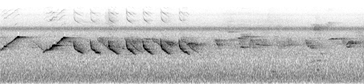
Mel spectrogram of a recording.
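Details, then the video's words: Northern cardinal in Central Park, Manhattan, New York, sings a quick run of about eight loud, slurred whistles, each sweeping down, then softer notes, over a steady high insect drone. "Northern Cardinal Song"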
